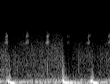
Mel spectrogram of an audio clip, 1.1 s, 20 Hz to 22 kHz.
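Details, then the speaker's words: Steady low thumps of a normal heartbeat rhythm under a faint hum, presented as 72 heartbeats in one minute in a vintage television commercial. "This message will last 60 seconds."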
